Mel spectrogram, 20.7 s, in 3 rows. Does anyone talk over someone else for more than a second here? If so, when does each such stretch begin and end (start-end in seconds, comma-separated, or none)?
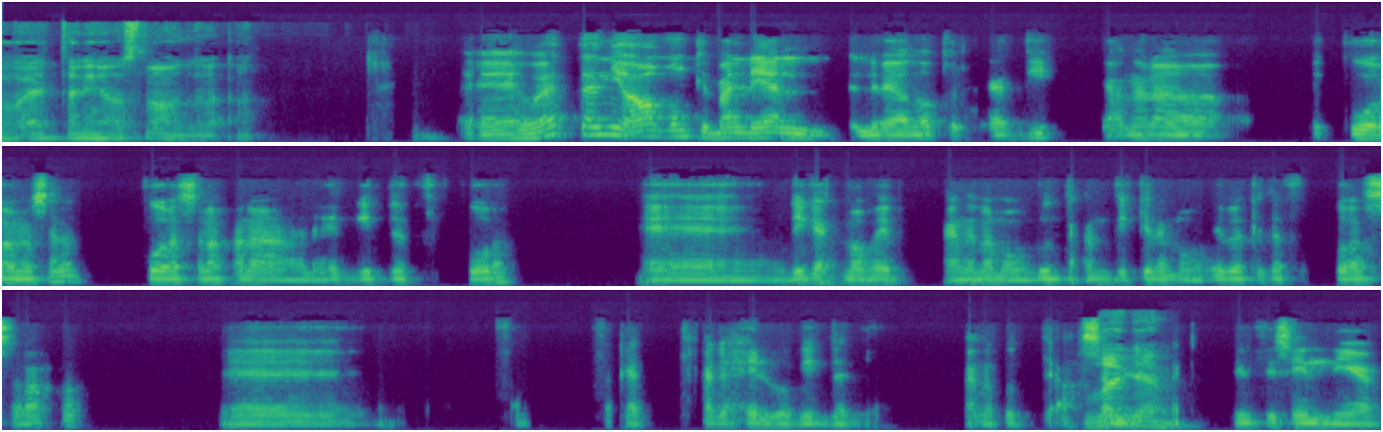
none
